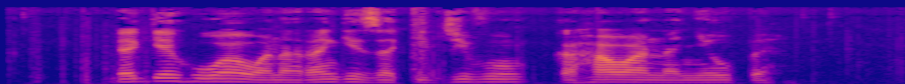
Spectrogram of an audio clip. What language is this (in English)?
Swahili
